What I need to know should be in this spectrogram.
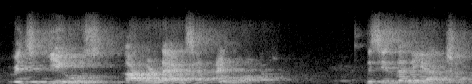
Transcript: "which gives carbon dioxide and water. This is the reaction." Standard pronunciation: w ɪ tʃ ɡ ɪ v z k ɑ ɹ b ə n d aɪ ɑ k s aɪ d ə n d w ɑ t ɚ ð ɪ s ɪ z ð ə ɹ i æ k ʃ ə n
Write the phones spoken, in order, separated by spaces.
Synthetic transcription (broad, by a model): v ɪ tʃ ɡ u z k ɑ ɹ b ə n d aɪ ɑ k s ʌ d ə n d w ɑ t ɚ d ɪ s ɪ z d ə ɹ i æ k ʃ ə n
